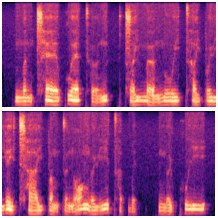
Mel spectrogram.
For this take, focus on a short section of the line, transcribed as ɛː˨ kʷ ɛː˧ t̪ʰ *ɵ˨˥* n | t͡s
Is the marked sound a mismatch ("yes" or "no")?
no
